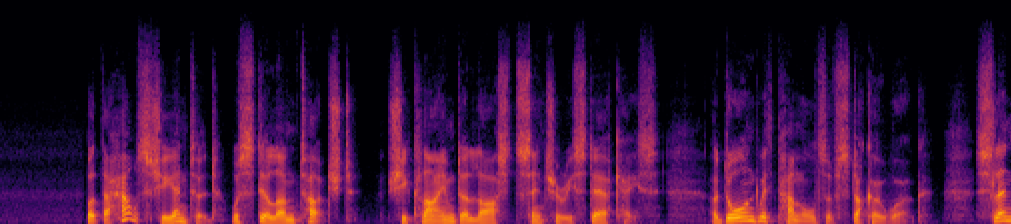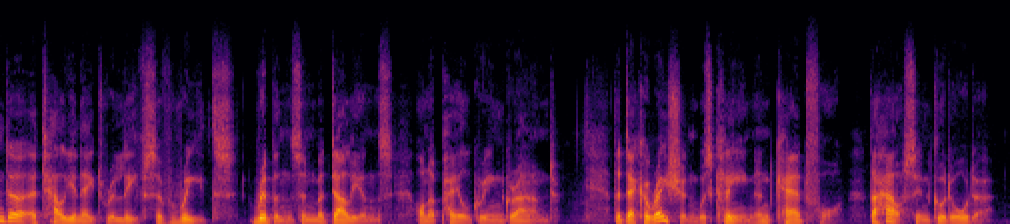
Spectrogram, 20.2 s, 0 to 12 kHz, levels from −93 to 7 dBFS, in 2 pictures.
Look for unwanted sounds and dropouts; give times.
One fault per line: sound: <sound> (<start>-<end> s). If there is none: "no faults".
no faults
